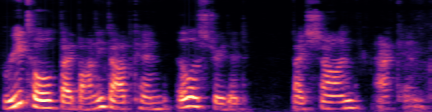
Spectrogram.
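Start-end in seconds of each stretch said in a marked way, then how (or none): none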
